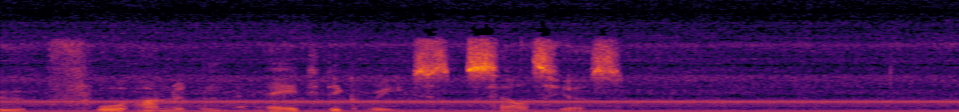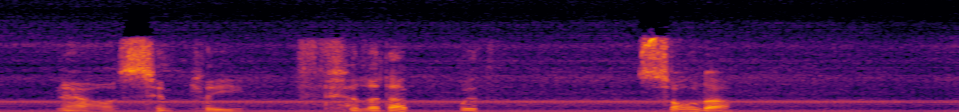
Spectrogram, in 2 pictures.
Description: A man talking as a small motor hums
